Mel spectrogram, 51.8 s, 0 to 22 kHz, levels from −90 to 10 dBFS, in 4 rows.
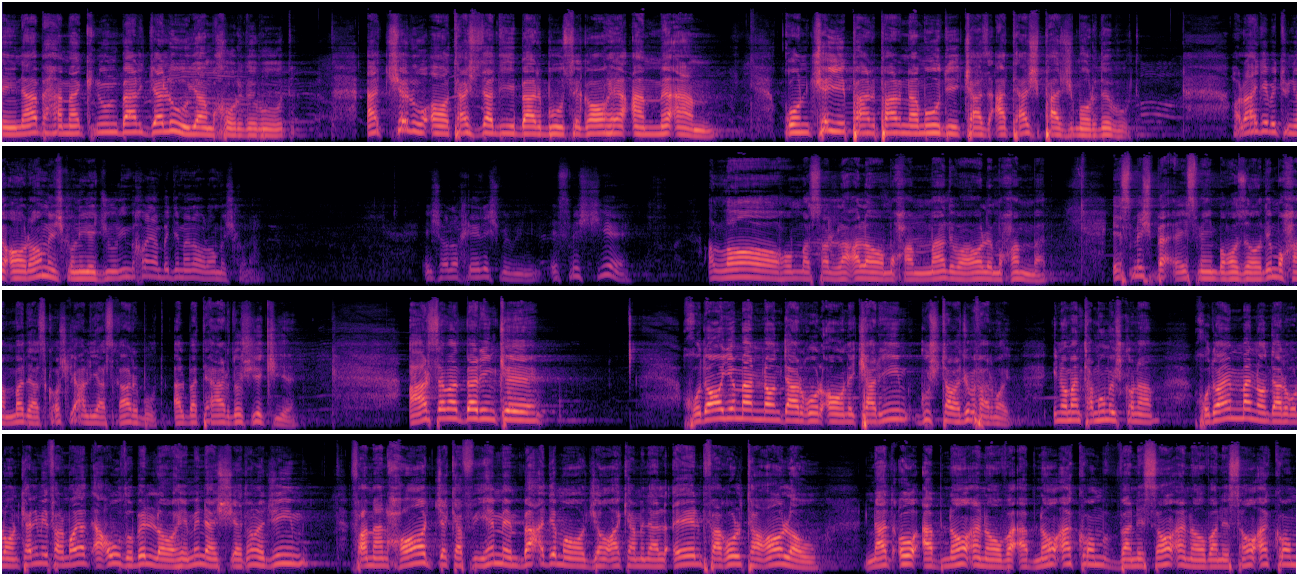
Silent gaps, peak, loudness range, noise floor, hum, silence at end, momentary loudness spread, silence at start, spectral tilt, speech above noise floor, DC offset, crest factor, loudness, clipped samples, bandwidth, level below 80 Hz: none; -4 dBFS; 8 LU; -72 dBFS; none; 0 s; 18 LU; 0 s; -5 dB/octave; 48 dB; under 0.1%; 20 dB; -24 LUFS; under 0.1%; 19 kHz; -58 dBFS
